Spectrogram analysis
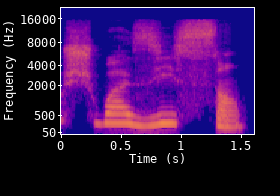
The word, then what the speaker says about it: choisissons: Je choisis, tu choisis, il choisit, nous choisissons. Nous choisissons. So S, one S between two vowels, we pronounce it as a Z sound.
